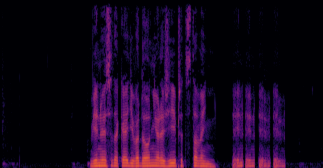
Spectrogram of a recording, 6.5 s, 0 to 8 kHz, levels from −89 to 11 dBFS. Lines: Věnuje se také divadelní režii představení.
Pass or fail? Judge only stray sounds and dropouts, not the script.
fail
